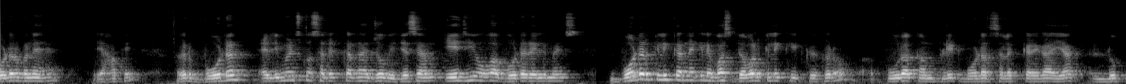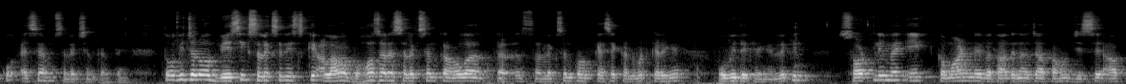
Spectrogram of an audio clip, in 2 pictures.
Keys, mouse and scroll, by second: 4.5 click, 5.9 scroll up 2, 6.1-7.3 middle drag, 7.3 click, 7.5 click, 8.0 scroll down 2, 8.3-9.7 middle drag, 9.7 click, 11.0 click, 11.4 click, 11.9 scroll down 1, 12.1 middle click, 12.5 scroll up 2, 12.8 shift+middle click, 13.1 scroll down 2, 13.3-16.4 middle drag, 18.1-18.4 scroll down 1, 18.4-19.7 middle drag, 19.7-22.5 drag.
